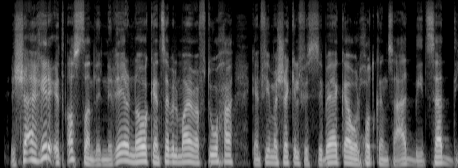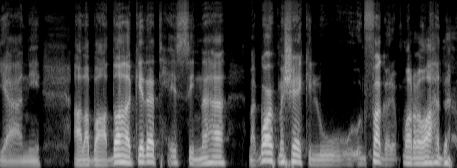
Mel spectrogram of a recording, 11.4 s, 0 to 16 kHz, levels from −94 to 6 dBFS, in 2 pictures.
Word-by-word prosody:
الشقة 185 Hz, 0 st, +2 dB
غرقت 230 Hz, +6 st, +2 dB
أصلًا، 125 Hz, -, 0 dB
لأن 95 Hz, 0 st, -7 dB
غير 170 Hz, -, +2 dB
إن 145 Hz, -3 st, -2 dB
هو 160 Hz, +1 st, +6 dB
كان 130 Hz, -6 st, -1 dB
سايب 145 Hz, +5 st, -1 dB
المَيّة 145 Hz, +2 st, +2 dB
مفتوحة، 150 Hz, +3 st, -1 dB, 0.2 s
كان 100 Hz, -2 st, -8 dB
في 135 Hz, -, -6 dB
مشاكل 125 Hz, 0 st, -2 dB
في 105 Hz, -, -13 dB
السباكة 125 Hz, +5 st, 0 dB
والحوض 115 Hz, +3 st, -1 dB
كان 100 Hz, -4 st, -7 dB
ساعات 105 Hz, +3 st, -4 dB
بيتسدّ 100 Hz, +5 st, -2 dB
يعني 80 Hz, -1 st, -8 dB, 0.4 s
على 95 Hz, +2 st, 0 dB
بعضها 100 Hz, +11 st, +4 dB
كده، 145 Hz, +4 st, +3 dB
تحس 130 Hz, -2 st, -9 dB
إنها 120 Hz, +5 st, 0 dB, 0.3 s
مجموعة 90 Hz, -, +4 dB
مشاكل 140 Hz, -9 st, +1 dB
وانفجرت 100 Hz, +2 st, -3 dB
مرّه 115 Hz, -2 st, +1 dB
واحدة، 125 Hz, -1 st, +1 dB
120 Hz, 165 wpm, -23 LUFS, 100-145 Hz, 0.4 s, هو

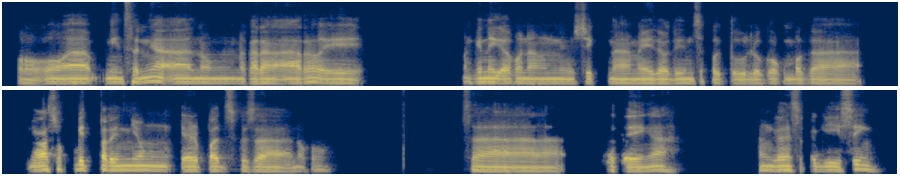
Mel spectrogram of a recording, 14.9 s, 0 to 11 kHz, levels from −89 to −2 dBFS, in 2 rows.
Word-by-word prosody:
Oo, 100 Hz, +3 st, 0 dB
ah, 100 Hz, 0 st, +4 dB
minsan 105 Hz, +1 st, 0 dB
nga, 130 Hz, -, +4 dB
ah, 105 Hz, 0 st, +3 dB
nung 100 Hz, -1 st, -2 dB
nakaraang 100 Hz, 0 st, +2 dB
araw, 110 Hz, +3 st, +1 dB
eh, 95 Hz, -2 st, -1 dB, 0.8 s
nakinig 105 Hz, -1 st, +1 dB
ako 100 Hz, +2 st, +1 dB
ng 100 Hz, -1 st, -1 dB, 0.2 s
music 95 Hz, 0 st, -4 dB
na 95 Hz, -2 st, -1 dB
melody 95 Hz, 0 st, 0 dB
sa -, -, -9 dB
pagtulog 90 Hz, -1 st, -4 dB
ko. 95 Hz, +1 st, -4 dB
Kumbaga, 90 Hz, -2 st, -3 dB, 0.5 s
nakasukbit 115 Hz, +4 st, +3 dB
pa 125 Hz, -, +6 dB
rin 115 Hz, 0 st, +4 dB
yung 115 Hz, 0 st, +2 dB, 0.2 s
AirPods 105 Hz, -2 st, +2 dB
ko -, -, -8 dB
sa 95 Hz, -4 st, +1 dB
ano 95 Hz, -, -6 dB
ko 110 Hz, -3 st, -11 dB, 1.1 s
sa 105 Hz, -, -1 dB, 1.0 s
sa -, -, -3 dB
tenga 95 Hz, 0 st, +1 dB, 0.7 s
hanggang 110 Hz, 0 st, +2 dB
sa -, -, -9 dB
paggising. 110 Hz, +1 st, -1 dB
100 Hz, 135 wpm, -23 LUFS, 95-110 Hz, 1.1 s, pa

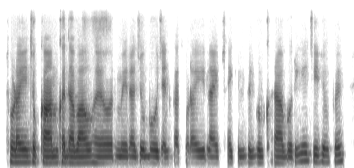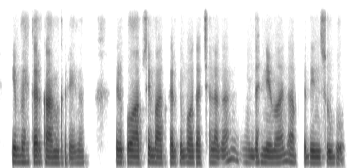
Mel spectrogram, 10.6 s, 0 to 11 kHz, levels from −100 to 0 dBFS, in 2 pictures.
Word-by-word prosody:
थोड़ा 125 Hz, -2 st, +4 dB
ये 125 Hz, 0 st, +4 dB
जो 125 Hz, +2 st, +1 dB
काम 120 Hz, 0 st, +7 dB
का 125 Hz, -, +2 dB
दबाव 120 Hz, 0 st, +4 dB
है 120 Hz, -1 st, +1 dB
और 120 Hz, 0 st, +1 dB
मेरा 120 Hz, 0 st, 0 dB
जो 125 Hz, -, +4 dB
भोजन 120 Hz, -1 st, +1 dB
का 120 Hz, -, -4 dB
थोड़ा 120 Hz, -, -8 dB
ये 120 Hz, 0 st, +1 dB
लाइफ़ 115 Hz, -1 st, -2 dB
साइकिल 120 Hz, 0 st, -5 dB
बिल्कुल 120 Hz, 0 st, 0 dB
खराब 115 Hz, -1 st, 0 dB
हो -, -, +3 dB
रही 130 Hz, +4 st, -4 dB
है, -, -, 0 dB
इन -, -, -3 dB
चीज़ों 135 Hz, -2 st, -1 dB
पे 135 Hz, -, +1 dB
ये 140 Hz, -2 st, -4 dB
बेहतर 125 Hz, -1 st, +1 dB
काम 115 Hz, -1 st, +3 dB
करेगा। 115 Hz, 0 st, -6 dB
मेरे 120 Hz, +1 st, -6 dB
को 120 Hz, 0 st, +2 dB
आपसे 120 Hz, +3 st, +1 dB
बात 120 Hz, -2 st, +1 dB
करके 115 Hz, -1 st, 0 dB
बहुत 120 Hz, 0 st, 0 dB
अच्छा 115 Hz, +2 st, -3 dB
लगा। 120 Hz, 0 st, -1 dB, 0.5 s
धन्यवाद। 120 Hz, +1 st, 0 dB
आपका 130 Hz, -1 st, -5 dB
दिन 115 Hz, -1 st, +3 dB
शुभ 115 Hz, 0 st, 0 dB
हो। -, -, -4 dB
120 Hz, 230 wpm, -29 LUFS, 115-125 Hz, 0.5 s, काम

